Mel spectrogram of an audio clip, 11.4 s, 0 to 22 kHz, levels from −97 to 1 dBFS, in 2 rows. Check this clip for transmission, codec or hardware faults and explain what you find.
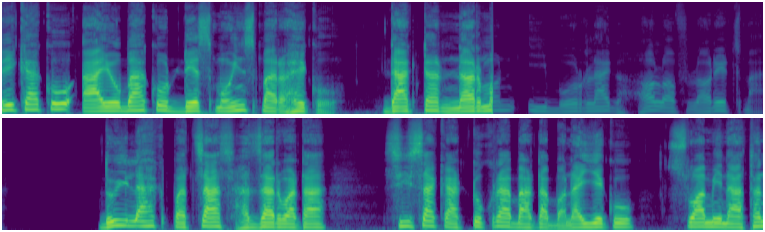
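One fault is present, between 3.67 s and 6.44 s: the speech collapses to a faint residue, about 31 dB down. This is most likely one channel inverted. With one stereo channel's polarity reversed, the centred speech common to both sides cancels when they are summed to mono, leaving only their small difference. Unlike a dropout or mute, the level is not zero: a faint ghost of the speech persists until normal level returns at 6.44 s.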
